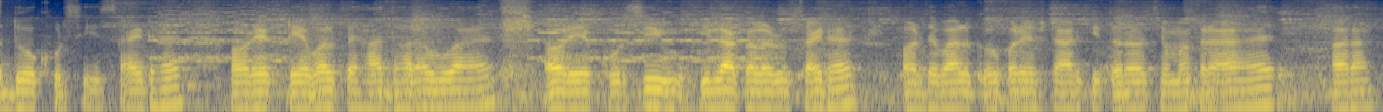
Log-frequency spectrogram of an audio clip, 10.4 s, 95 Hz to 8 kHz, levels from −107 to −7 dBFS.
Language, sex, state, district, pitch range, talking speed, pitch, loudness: Hindi, male, Haryana, Jhajjar, 105-115 Hz, 210 wpm, 110 Hz, -21 LUFS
